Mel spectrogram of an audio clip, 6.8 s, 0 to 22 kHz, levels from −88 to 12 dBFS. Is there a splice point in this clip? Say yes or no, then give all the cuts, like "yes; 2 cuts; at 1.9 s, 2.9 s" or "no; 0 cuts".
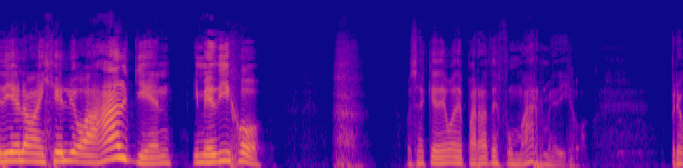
no; 0 cuts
